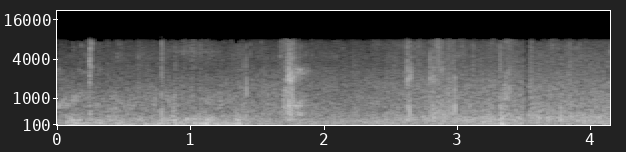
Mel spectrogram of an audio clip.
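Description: Movie soundtrack background between lines of dialogue: a steady noisy hiss with a few scattered short clicks and knocks, played back over a video call's screen share.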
